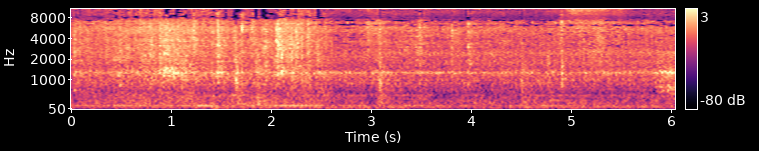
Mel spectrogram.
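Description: JCB backhoe loader's diesel engine running steadily as its bucket works in brick rubble from a demolished wall, with a few short knocks.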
